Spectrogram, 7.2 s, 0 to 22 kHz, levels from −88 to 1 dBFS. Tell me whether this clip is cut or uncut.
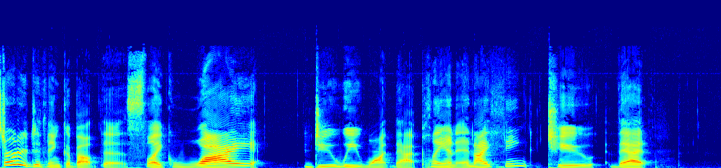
cut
